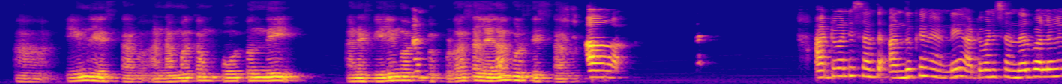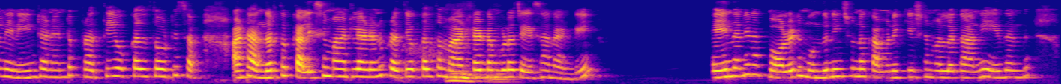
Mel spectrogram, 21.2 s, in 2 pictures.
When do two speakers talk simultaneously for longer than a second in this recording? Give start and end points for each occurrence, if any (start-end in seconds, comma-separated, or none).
none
